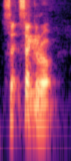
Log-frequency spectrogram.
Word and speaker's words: Sekiro: Sekiro Shadows Die Twice. – Sekiro.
